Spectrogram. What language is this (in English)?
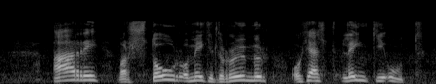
Icelandic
